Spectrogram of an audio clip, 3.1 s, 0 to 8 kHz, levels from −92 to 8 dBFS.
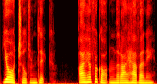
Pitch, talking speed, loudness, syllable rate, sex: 195 Hz, 170 wpm, -21 LUFS, 5.4 syllables/s, female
